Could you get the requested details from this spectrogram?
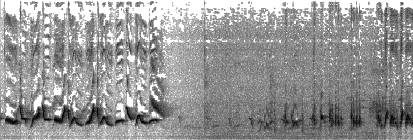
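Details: Chinese hwamei, late afternoon: about three seconds of loud, rapidly repeated swooping whistles, then quieter scattered chirps and short phrases over a low continuous hum.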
